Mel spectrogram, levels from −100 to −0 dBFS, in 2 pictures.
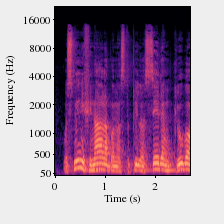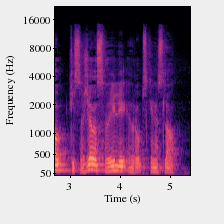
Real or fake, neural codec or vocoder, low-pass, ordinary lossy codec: fake; codec, 44.1 kHz, 7.8 kbps, Pupu-Codec; 14.4 kHz; MP3, 64 kbps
